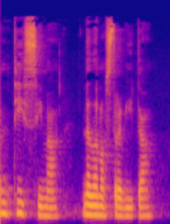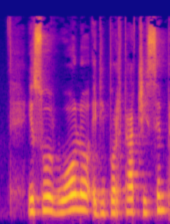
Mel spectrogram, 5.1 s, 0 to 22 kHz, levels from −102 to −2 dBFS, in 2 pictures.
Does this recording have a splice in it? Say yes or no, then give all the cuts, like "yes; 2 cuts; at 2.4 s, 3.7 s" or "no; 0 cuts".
no; 0 cuts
